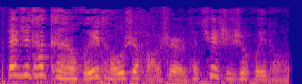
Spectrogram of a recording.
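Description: A woman's voice: mid-range voice, sing-song, fairly quick, darkish tone, slight background noise. A woman, a Buddhist teacher giving a casual dharma talk, chatty and repeating her phrases.

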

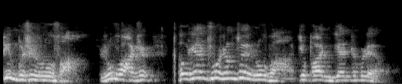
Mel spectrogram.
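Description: High-voiced man teaching meditation. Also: big pitch swings, fairly quick, a little mellow. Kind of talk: group meditation Q&A. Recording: dull lo-fi sound with faint noise.

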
